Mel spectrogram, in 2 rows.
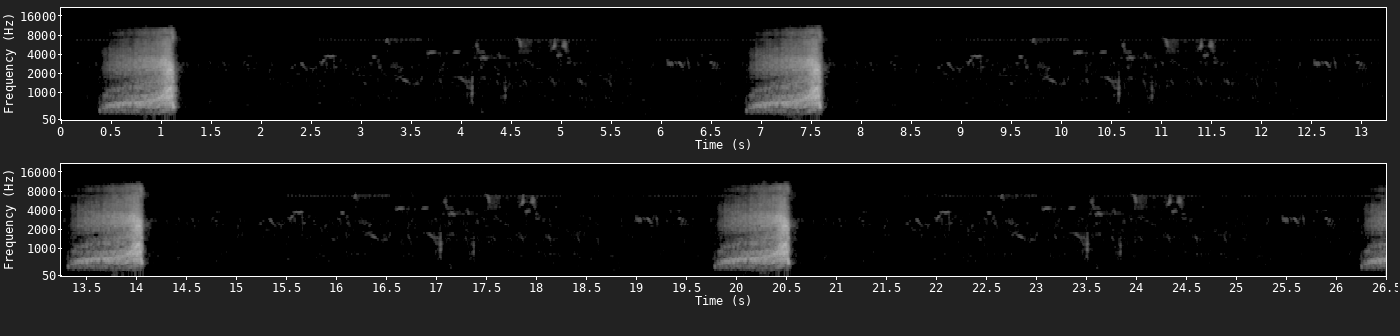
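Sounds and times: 
faint twittering: 0.3s - 1.2s, 2.3s - 7.7s, 8.3s - 14.2s, 15.2s - 20.6s, 21.5s - 26.4s
short-eared owl screeching: 0.4s - 1.2s, 6.9s - 7.6s, 13.3s - 14.1s, 19.8s - 20.6s, 26.3s - 26.4s.

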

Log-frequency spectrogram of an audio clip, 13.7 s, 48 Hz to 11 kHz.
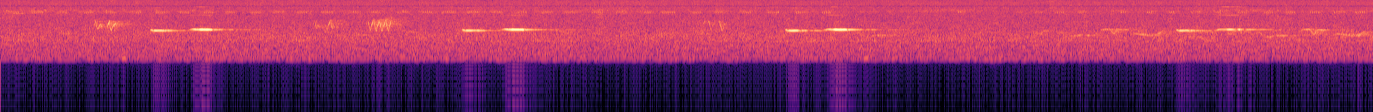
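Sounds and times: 
faint steady insect hiss: 0.0s - 13.7s
striped cuckoo song: 1.5s - 2.4s, 4.6s - 5.6s, 7.8s - 8.8s, 11.1s - 13.7s.

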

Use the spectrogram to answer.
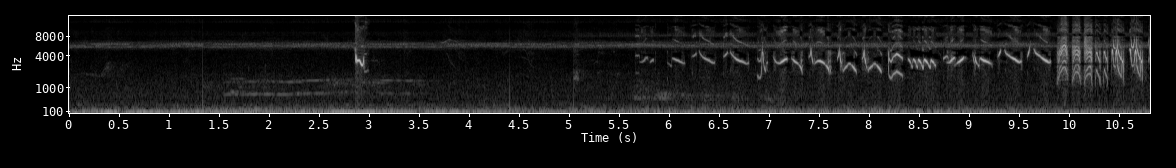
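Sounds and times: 
Chestnut-bellied seed finch song with tumbling trilled whistles: 2.8s - 3.1s, 5.2s - 10.8s.

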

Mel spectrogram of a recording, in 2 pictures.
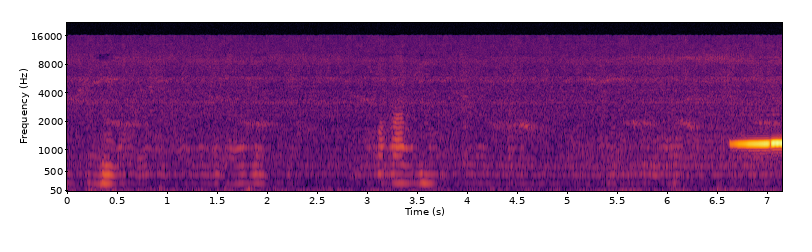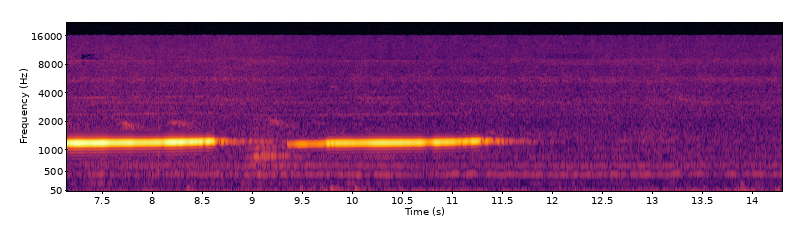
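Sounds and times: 
grey-legged tinamou whistling a long pure note: 6.6s - 11.8s.

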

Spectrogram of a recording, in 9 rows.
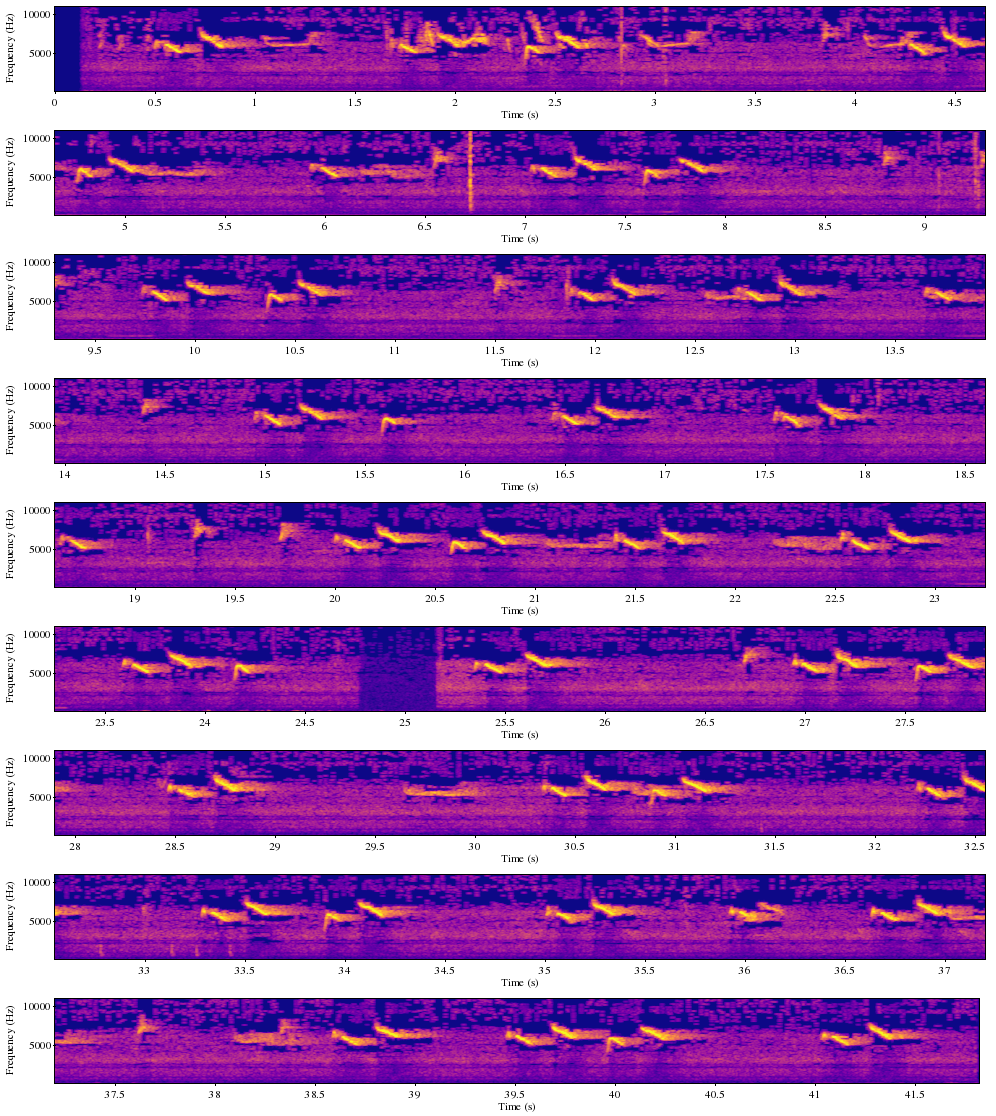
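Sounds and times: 
caneleiro de chapeu preto singing: 0.2s - 24.5s, 25.2s - 26.0s, 26.6s - 31.4s, 32.1s - 41.7s.

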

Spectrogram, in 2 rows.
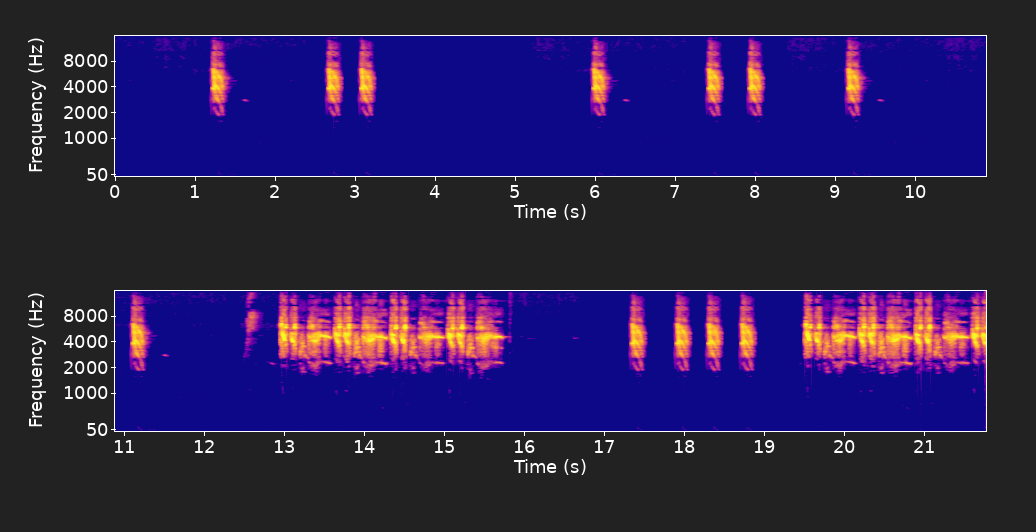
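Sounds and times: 
common waxbill buzzy twittering song: 1.0s - 3.3s, 5.8s - 8.1s, 8.9s - 16.7s, 17.3s - 18.9s, 19.5s - 21.7s.

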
